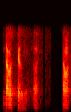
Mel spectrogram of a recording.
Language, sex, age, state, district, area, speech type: Hindi, male, 18-30, Uttar Pradesh, Azamgarh, rural, conversation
